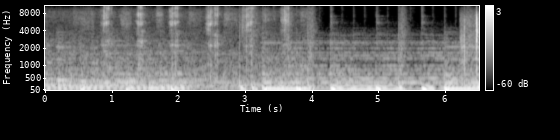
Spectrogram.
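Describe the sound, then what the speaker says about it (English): Scissors cut through thick blanket fabric along a pinned line for a sweat jacket, giving repeated close crunching snips at an uneven pace, with some rubbing between cuts. "I'm just going to go along the pins and just cut those out."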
